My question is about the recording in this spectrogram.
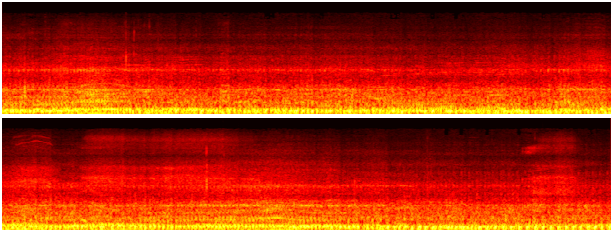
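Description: Motorcycle engine running at low speed with a steady, even pulsing beat as the bike rolls slowly over a rough dirt lane.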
